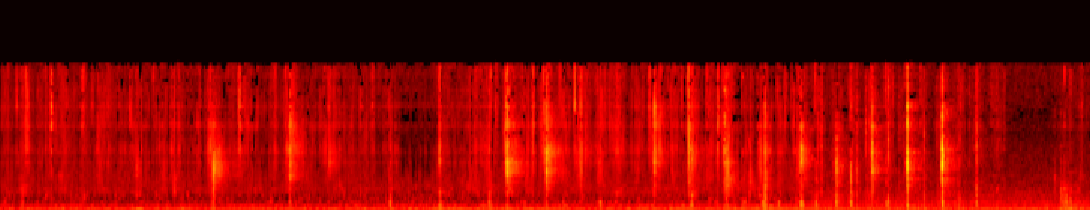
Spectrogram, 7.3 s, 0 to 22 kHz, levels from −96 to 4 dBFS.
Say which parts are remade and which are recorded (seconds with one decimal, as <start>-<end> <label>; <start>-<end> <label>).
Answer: 0.0-5.4 remade; 5.4-7.3 recorded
